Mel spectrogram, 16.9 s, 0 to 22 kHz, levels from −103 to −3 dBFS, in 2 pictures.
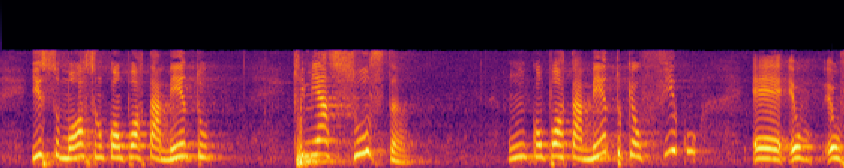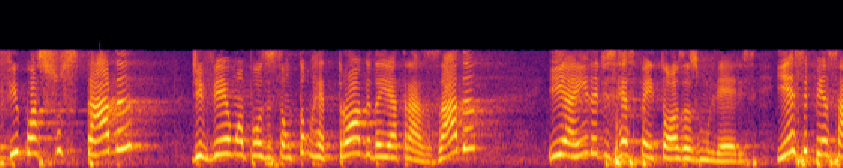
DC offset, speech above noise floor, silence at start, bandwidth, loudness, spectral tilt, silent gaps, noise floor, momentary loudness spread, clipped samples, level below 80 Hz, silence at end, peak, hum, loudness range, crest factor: under 0.1%; 37 dB; 0.3 s; 6.6 kHz; -13 LUFS; -5.5 dB/octave; none; -49 dBFS; 9 LU; under 0.1%; -46 dBFS; 0 s; 0 dBFS; none; 4 LU; 14 dB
